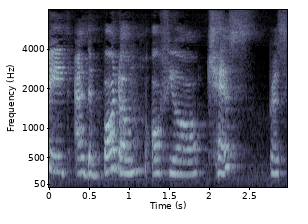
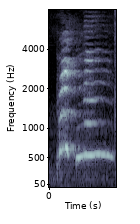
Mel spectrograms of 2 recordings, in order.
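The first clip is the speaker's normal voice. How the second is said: very high, held-out excited note; sing-song excited reveal; 13 semitones higher than usual. Shown as a demonstration. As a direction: squeal the news in a high pitch. Repeats emotional example sentence.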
